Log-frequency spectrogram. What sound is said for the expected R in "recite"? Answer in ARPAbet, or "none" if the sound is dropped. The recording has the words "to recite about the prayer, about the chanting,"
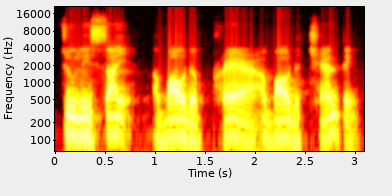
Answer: L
